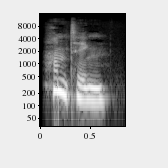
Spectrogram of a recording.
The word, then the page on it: hunting: British English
